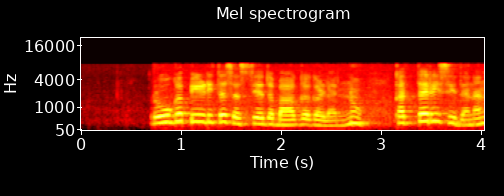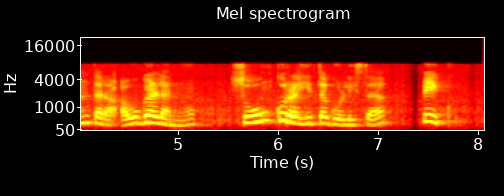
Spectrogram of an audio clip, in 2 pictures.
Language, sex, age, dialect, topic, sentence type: Kannada, female, 31-35, Coastal/Dakshin, agriculture, statement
